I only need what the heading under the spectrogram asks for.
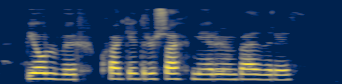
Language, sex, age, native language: Icelandic, female, 12, Icelandic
